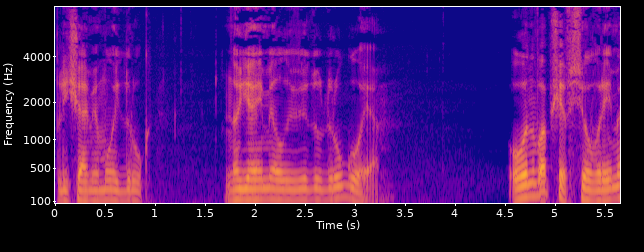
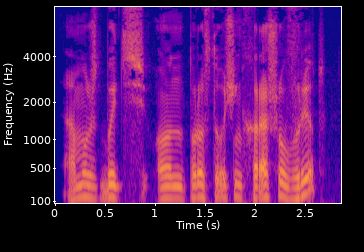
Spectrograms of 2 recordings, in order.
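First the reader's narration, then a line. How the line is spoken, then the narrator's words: Uncertain suggestion. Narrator (Russian): неуверенно предположил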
